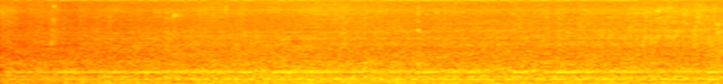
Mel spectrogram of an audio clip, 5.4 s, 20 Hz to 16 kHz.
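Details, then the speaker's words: Quiet water heater at full power, about 120,000 BTU, recorded outside right next to its vent: soft steady even rush with faint constant hum, nothing rattling or pulsing; about 57 dB, as quiet as a dryer vent. "Notice much quieter than my voice. This actually is about as quiet as what a dryer vent is."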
